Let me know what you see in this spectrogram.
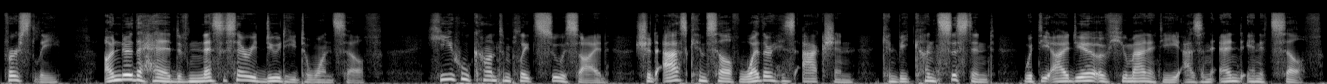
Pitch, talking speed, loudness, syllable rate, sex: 140 Hz, 145 wpm, -19 LUFS, 4.8 syllables/s, male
